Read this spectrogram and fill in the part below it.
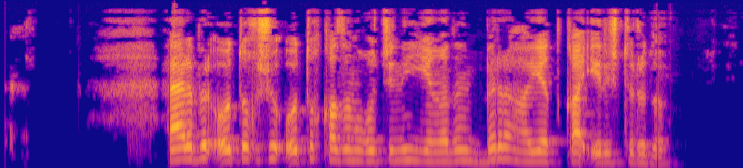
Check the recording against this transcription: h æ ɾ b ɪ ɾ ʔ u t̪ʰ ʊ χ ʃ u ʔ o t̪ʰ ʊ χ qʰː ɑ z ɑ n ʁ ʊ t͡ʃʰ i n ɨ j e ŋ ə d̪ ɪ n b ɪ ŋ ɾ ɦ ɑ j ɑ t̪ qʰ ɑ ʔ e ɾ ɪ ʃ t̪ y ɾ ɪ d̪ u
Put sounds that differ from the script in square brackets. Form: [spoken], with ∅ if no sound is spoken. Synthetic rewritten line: h æ ɾ b ɪ ɾ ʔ [o] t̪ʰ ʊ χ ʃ u ʔ o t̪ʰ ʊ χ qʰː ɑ z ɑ n ʁ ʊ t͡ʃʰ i n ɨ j e ŋ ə d̪ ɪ n b ɪ [∅] ɾ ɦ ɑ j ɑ t̪ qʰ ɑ ʔ e ɾ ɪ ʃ t̪ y ɾ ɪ d̪ u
